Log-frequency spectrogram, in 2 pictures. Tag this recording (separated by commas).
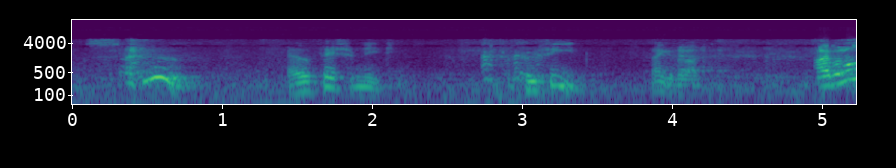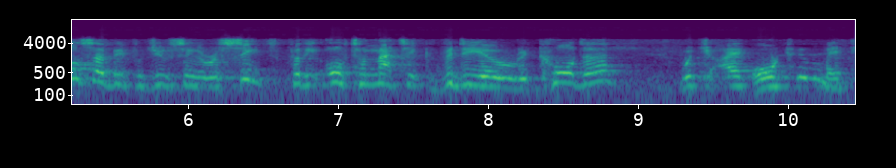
Speech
